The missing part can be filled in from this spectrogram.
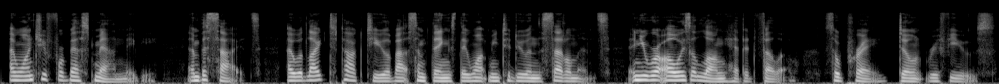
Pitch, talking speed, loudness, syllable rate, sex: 165 Hz, 235 wpm, -18 LUFS, 5.8 syllables/s, female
